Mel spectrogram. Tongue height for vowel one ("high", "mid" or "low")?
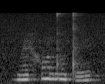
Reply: mid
